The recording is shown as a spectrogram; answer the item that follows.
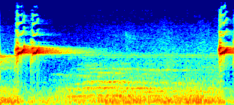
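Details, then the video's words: Green leafbird, named cucak ijo mini, in a masteran training song: a pair of sharp, loud chip-like notes run into a long high whistle that slowly fades; the same paired notes return after nearly three seconds. "MASTERAN CUCAK IJO MINI"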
